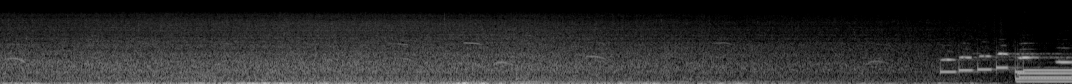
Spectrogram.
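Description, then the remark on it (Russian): A steady, rushing wash of sea waves rolls in continuously at the Sudzhuk Spit (also called Aleksina) in Novorossiysk, Russia, then gives way to a short run of electronic beeping tones at the very end. “Последнюю прогулку – мы проведем к морю, к Суджукской косе в Новороссийске.”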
